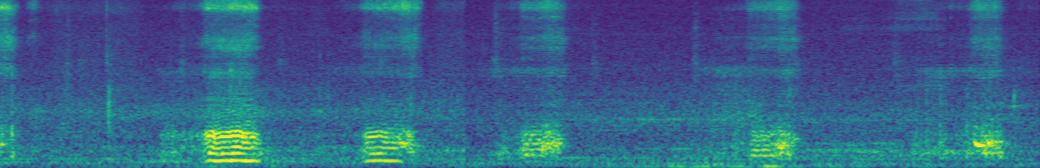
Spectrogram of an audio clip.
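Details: A tired French Bulldog snores in loud, rattling breaths roughly every two seconds.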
